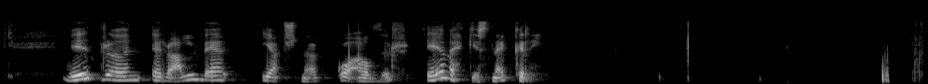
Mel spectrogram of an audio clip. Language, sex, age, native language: Icelandic, female, 70-79, Icelandic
